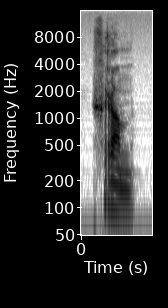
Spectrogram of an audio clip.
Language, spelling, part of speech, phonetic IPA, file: Polish, chrom, noun, [xrɔ̃m], Pl-chrom.ogg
